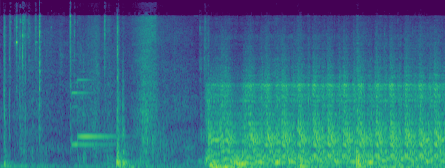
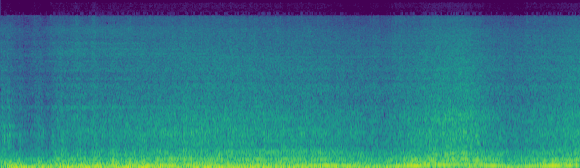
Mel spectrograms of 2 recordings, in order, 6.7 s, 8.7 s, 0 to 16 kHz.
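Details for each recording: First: 1947 Dodge failing to start over several days: steady starter churn about two beats a second without catching, cranks but no start; owner suspects an electrical problem, petrol smell noted, cause unconfirmed. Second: 1947 Dodge that had failed to start for days, owner suspected electrical fault, now started with charger removed: catches straight away into a steady, even low rumble with no misses or knocks; best it has ever started.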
